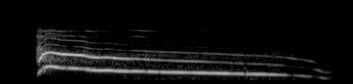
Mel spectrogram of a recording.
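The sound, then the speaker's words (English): A voice imitates a wolf howl: one long, sustained cry lasting about three seconds, starting strong and slowly gliding downward in pitch before trailing off, with no other sounds. “wolves don't roar, they howl.”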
